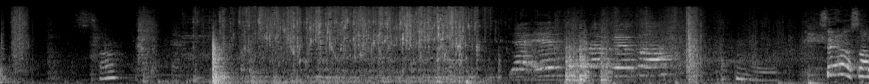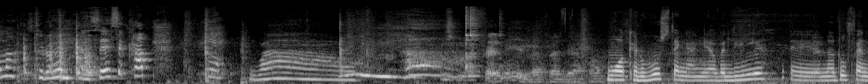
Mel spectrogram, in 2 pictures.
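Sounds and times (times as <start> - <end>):
water gushing from a tap into a sink: 2.0 - 5.0
child speaking: 5.1 - 8.4, 10.7 - 11.1
speech: 9.1 - 10.4, 11.2 - 17.3.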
